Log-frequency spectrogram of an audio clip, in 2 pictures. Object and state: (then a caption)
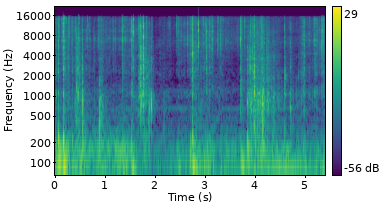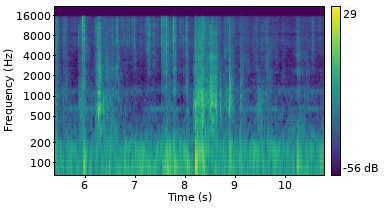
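Dry soap bar being cut. A solid dry soap bar with black stripes and pastel chips is held in the hand while its edges are cut and shaved with a small metal blade. Dry, crisp scraping and crumbly crunches come in irregular bursts, with sharp bright clicks as flakes break away. A low background rumble sits underneath throughout.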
